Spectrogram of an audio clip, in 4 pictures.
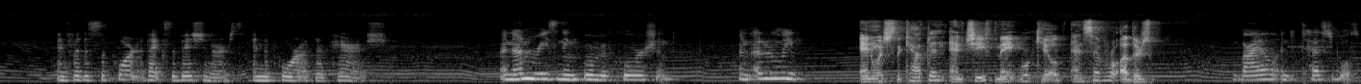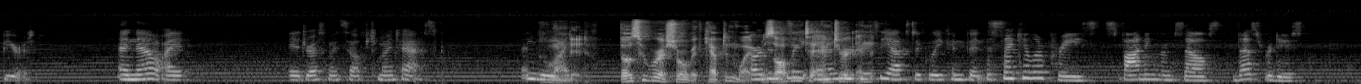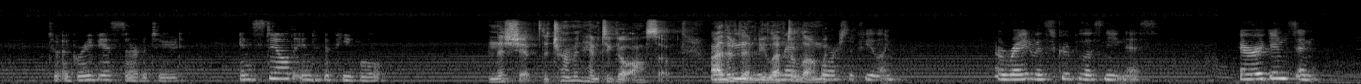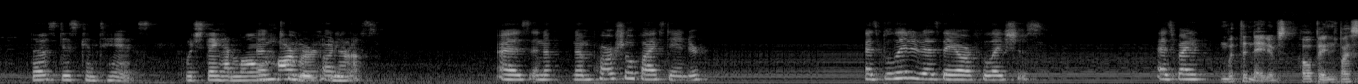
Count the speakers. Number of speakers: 3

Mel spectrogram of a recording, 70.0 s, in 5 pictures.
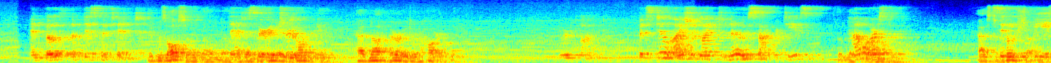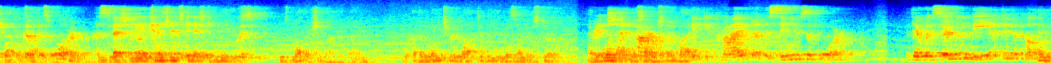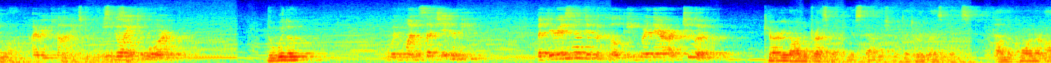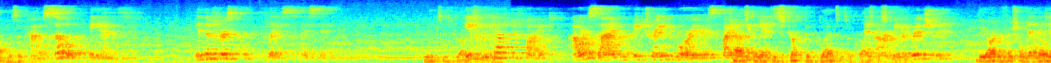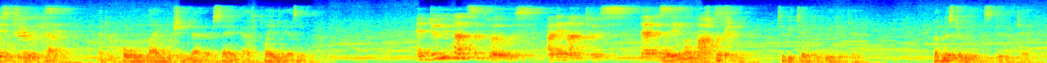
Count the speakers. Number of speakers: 2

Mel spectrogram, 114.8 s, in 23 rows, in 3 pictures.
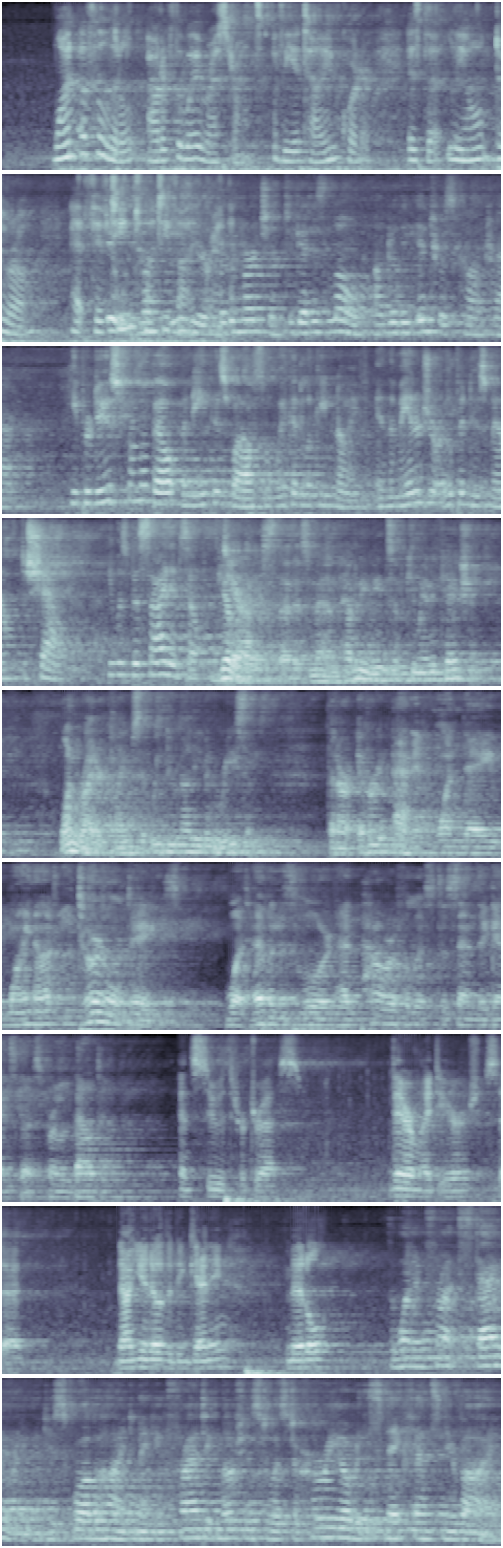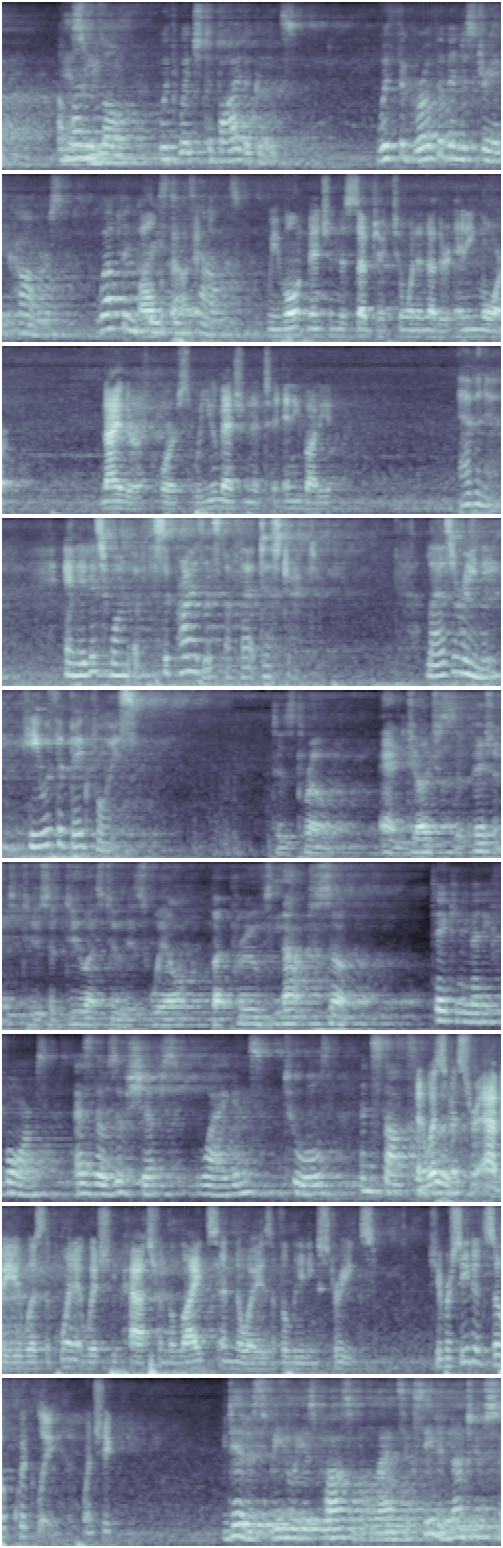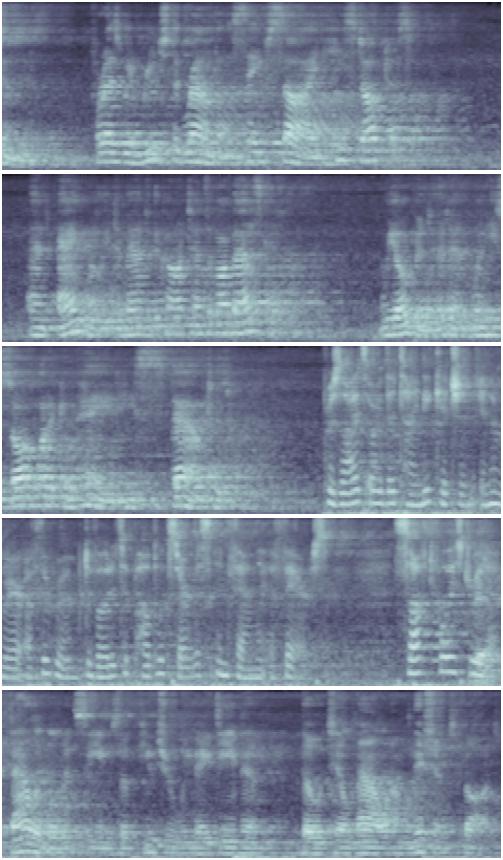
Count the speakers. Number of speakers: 7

